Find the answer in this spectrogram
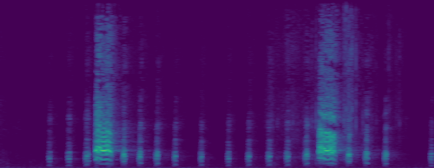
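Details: Hen cackle with quick clucks, roughly four or five a second, rising into two loud rasping squawks, the first near the start and the second near the end, then the clucking trails off.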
